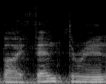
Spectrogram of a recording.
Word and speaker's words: bifenthrin: got that uh bifeprin I think that's pronounced by fenthrin I can never pronounce that word but it's bifenthrin 7.9 percent uh no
